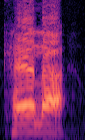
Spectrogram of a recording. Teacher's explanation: খেলা খ এর উচ্চারণটা কি হয়ে যাচ্ছে বলতো খ্যা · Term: বিবৃত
